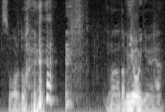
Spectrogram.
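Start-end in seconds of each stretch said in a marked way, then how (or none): 0.7-1.6 a sudden high-pitched squeal of laughter. Real, not acted. Laughing at the strong opponent, high squeal.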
